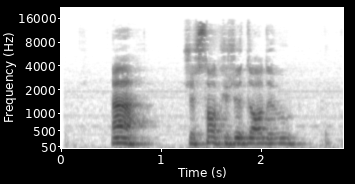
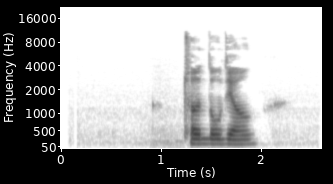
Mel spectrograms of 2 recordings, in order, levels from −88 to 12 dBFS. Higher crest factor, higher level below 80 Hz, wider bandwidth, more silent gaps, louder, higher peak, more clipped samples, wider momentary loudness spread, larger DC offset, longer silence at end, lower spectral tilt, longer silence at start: about the same, 20 dB vs 22 dB; first, -54 dBFS vs -70 dBFS; first, 15.5 kHz vs 11.5 kHz; neither; about the same, -21 LUFS vs -22 LUFS; about the same, -2 dBFS vs -4 dBFS; neither; first, 17 LU vs 13 LU; neither; second, 0.15 s vs 0.65 s; about the same, -4.5 dB/octave vs -5.5 dB/octave; second, 0.5 s vs 1.25 s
